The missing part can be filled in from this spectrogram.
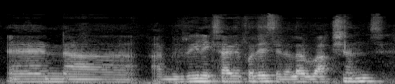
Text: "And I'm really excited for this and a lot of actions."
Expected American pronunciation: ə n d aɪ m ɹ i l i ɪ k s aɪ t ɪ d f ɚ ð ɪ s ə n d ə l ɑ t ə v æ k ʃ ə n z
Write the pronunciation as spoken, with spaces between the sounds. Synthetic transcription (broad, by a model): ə n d aɪ m ɹ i l i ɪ k s aɪ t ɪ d f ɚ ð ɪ s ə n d ə l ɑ ə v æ k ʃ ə n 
